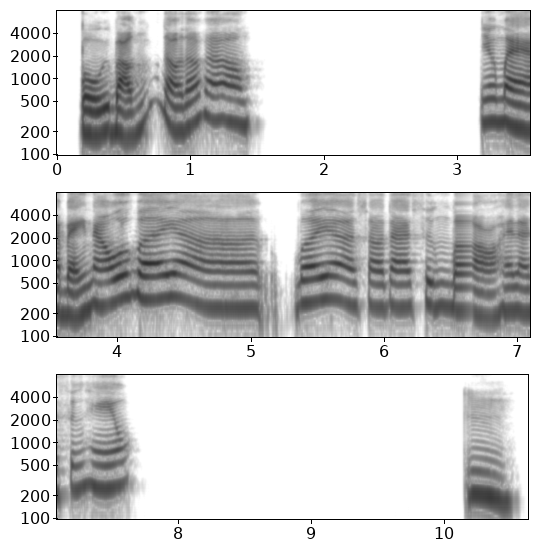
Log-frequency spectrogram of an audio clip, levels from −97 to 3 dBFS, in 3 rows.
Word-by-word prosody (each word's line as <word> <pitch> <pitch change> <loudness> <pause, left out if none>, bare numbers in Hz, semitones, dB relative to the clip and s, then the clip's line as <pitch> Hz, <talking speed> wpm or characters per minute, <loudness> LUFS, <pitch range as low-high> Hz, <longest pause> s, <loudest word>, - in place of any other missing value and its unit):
Bụi 190 +1 +3
bẩn 195 - +2
đồ 210 - +2
đó, 250 +4 +1
phải 290 -2 0
không? 260 -3 0 1.7
Nhưng 270 0 -2
mà 230 -5 +5
bạn 195 +2 +1
nấu 270 +5 +3
với, 315 -1 +5
a, 240 -6 -1 0.2
với, 285 +4 +2
a, 290 -4 0
sao 250 -1 -4
ta, 245 -1 0
xương 250 0 -5
bò 205 -5 -1
hay 220 +3 -4
là 210 -1 -3
xương 250 +1 -7
heo? 265 +2 -4 2.5
Ừm. 200 -4 -4
250 Hz, 130 wpm, -23 LUFS, 215-275 Hz, 2.5 s, mà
